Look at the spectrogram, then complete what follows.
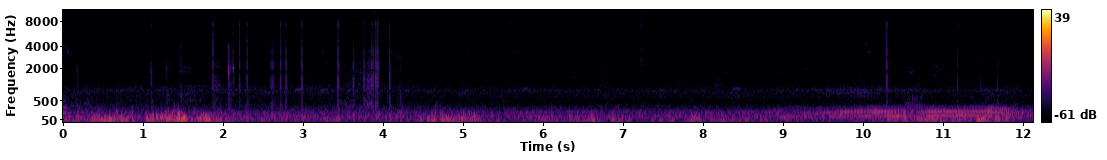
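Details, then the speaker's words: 2024 Toyota Corolla LE 2.0L 4-cylinder at 50,000 miles, started just after an oil change (oil changed every 10,000 miles), checking sound and leaks: quiet, even low rumble with no knocks or ticks; normal idle. "Now let's go ahead and start the engine, and we'll listen for the way the car sounds. Make sure it sounds normal, and then we're also looking for leaks."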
